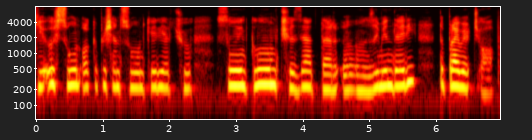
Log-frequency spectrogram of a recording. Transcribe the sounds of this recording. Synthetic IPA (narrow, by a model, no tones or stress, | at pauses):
kiʔɨʃsuːnoːkʲjupeʃɐnsuːnkeɾijɐɾt͡ʃʰu | sɨːnʲkəːmt͡ʃʰuzʲjaːd̪̚t̪ɐɾzɨmind̪ɐːɾiː | t̪ɨpɾaːʋeʈ̚d͡ʒaːb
